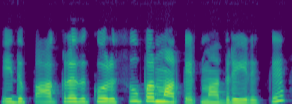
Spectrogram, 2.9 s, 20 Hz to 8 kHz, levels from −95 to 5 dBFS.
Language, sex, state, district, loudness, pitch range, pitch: Tamil, female, Tamil Nadu, Kanyakumari, -17 LUFS, 210-255 Hz, 235 Hz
